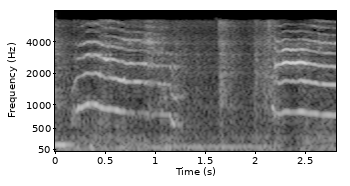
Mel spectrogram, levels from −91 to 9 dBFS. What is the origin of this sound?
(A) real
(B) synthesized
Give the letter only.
B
